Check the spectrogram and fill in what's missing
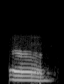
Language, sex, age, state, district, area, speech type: Nepali, female, 60+, West Bengal, Jalpaiguri, rural, conversation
